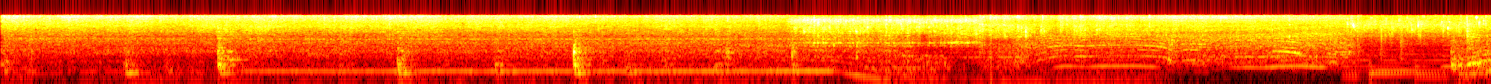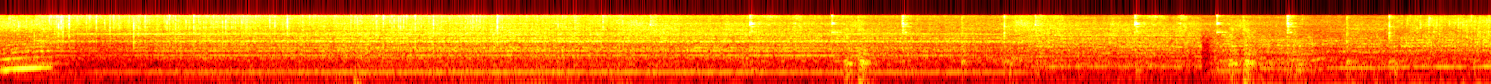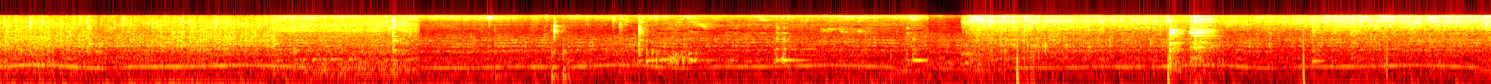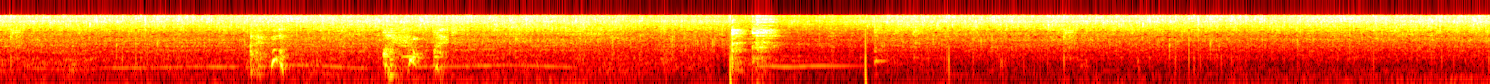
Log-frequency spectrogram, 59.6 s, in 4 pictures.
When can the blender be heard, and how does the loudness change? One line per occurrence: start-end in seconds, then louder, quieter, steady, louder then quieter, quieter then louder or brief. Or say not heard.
0.0-53.5 louder then quieter.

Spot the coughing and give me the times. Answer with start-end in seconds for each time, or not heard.
47.2-49.2.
